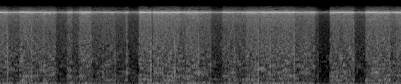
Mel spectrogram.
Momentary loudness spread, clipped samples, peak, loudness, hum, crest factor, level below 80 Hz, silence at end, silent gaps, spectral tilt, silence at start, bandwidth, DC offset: 4 LU; under 0.1%; -2 dBFS; -12 LUFS; none; 14 dB; -50 dBFS; 0 s; none; 1 dB/octave; 0 s; 16 kHz; under 0.1%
